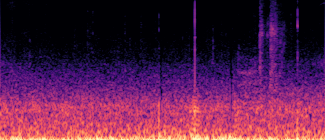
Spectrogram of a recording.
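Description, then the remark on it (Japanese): A steady, loud rumble of traffic under the Shuto Expressway by a river in Tokyo, a dense low roar with passing vehicles blending together overhead, continuous and reverberant with no voices. “これ首都高の下それから川のところは音がすごい大きく聞こえるけどそれを抜けたらすぐねまた音がなくなるという感じで”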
